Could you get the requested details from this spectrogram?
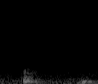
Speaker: Rupture of iotic sinus of valva into right-sided cardiac chambers is another cause of continuous murmur.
